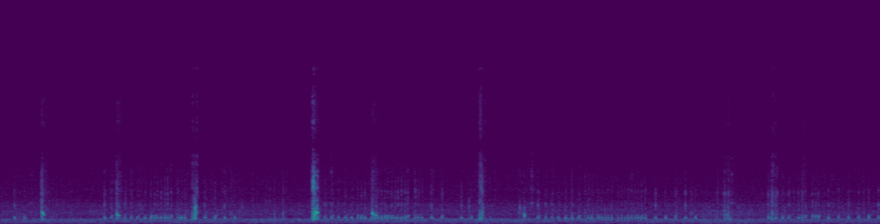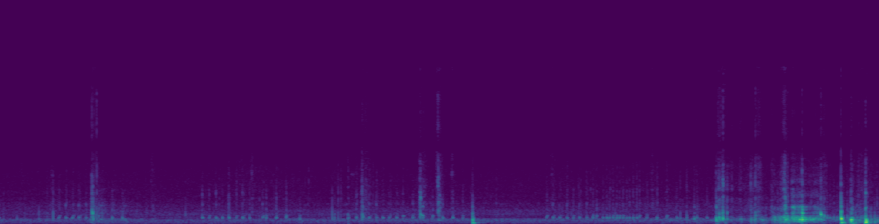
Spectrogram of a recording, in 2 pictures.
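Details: Pet hamster with a cold sneezing indoors: short, sharp clicks heard as "kyu" or "puh" scattered irregularly over a quiet room background, with a burst of rustling handling noise near the end.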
